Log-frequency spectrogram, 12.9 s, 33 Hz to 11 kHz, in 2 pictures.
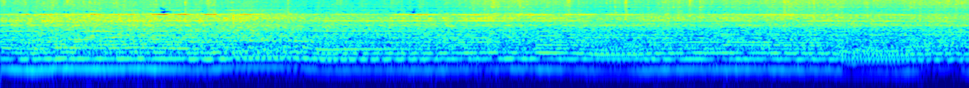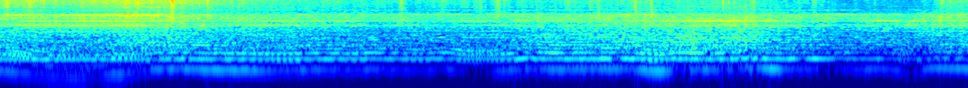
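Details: Goblin Roto 1980s mains-powered handheld vacuum cleaner with rotating brush, demonstrated after fitting the inner bag; loud steady high whine dipping briefly as the brush bites into dirt, then recovering; noisy but fairly effective, normal operation.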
